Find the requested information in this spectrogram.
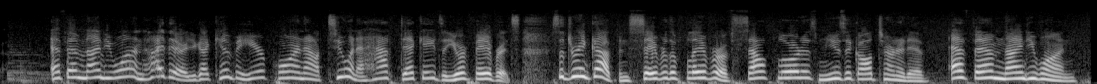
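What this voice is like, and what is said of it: Put-on high radio announcer voice. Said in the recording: “We call that telephone voice ... I was talking from like up here ... That just wasn't my actual voice. I was just trying to sound like I was an announcer.”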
